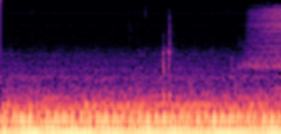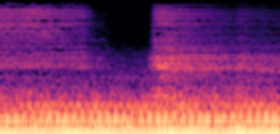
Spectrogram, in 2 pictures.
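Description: Two long breaths of a man smoking a joint, drawing in and blowing out smoke, the first about two and a half seconds in and the second about four and a half seconds in. Underneath is a steady low rumble inside the car's cabin.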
